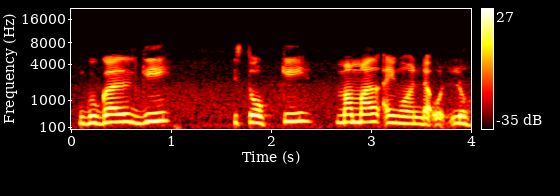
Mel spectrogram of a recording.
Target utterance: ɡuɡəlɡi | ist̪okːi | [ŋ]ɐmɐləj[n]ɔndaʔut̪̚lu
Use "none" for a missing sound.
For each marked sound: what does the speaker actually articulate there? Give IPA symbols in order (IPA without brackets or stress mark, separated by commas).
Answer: m, ŋ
